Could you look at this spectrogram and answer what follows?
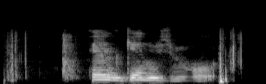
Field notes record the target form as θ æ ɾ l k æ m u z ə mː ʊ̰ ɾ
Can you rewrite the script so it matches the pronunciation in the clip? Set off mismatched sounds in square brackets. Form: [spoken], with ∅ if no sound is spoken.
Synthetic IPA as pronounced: θ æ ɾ l [ɡ] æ [n] u z ə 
